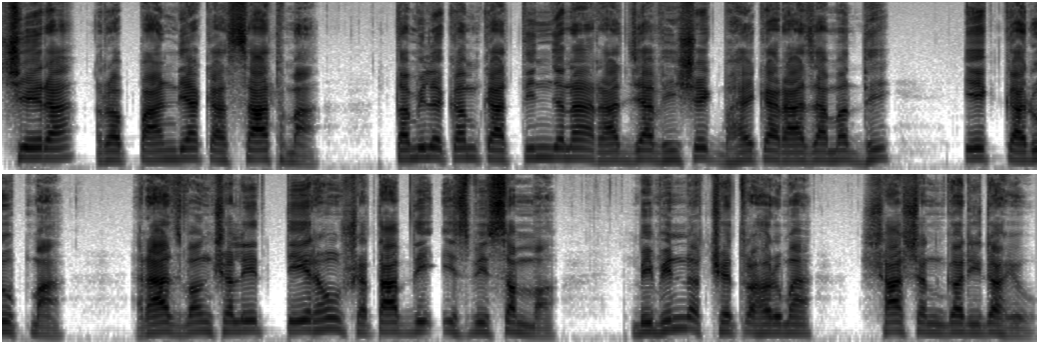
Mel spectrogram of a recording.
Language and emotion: Nepali, neutral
